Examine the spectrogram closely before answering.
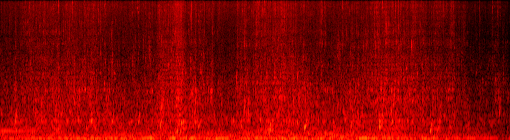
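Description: Water churning and splashing in the wake behind a slow-moving electric boat, over a low steady hum. The sound fades out near the end.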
